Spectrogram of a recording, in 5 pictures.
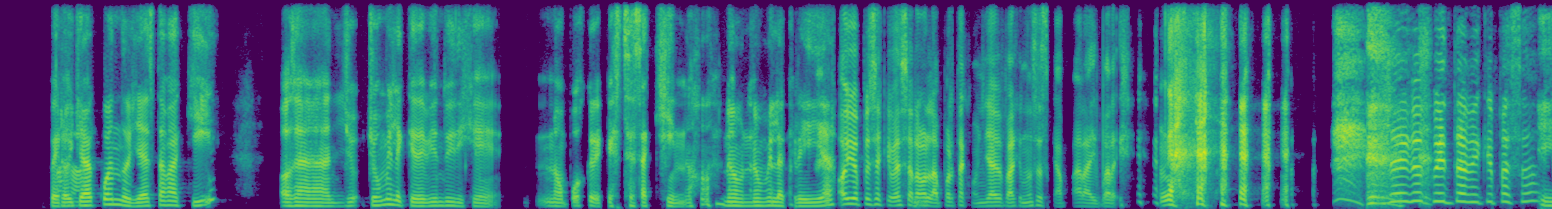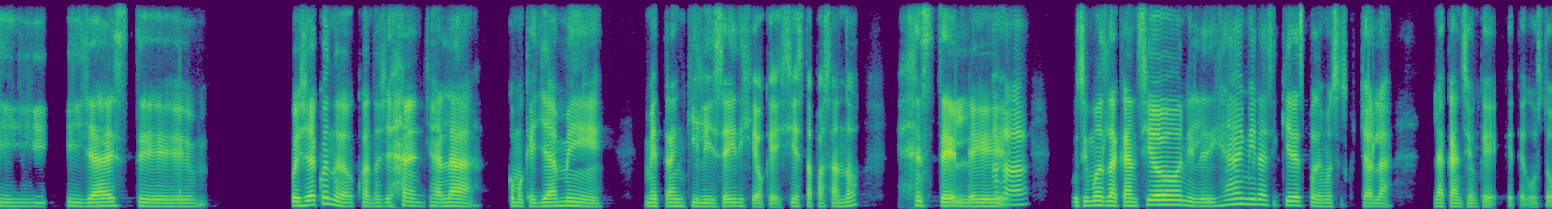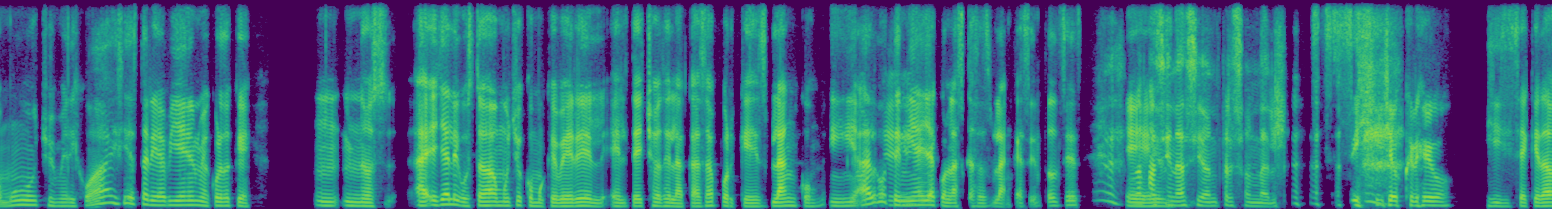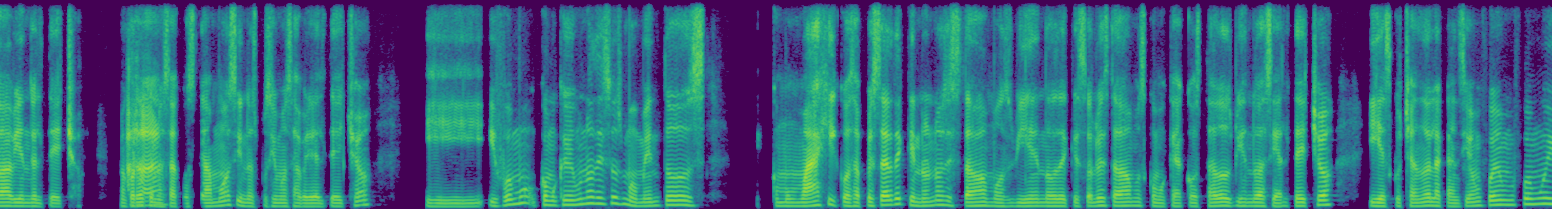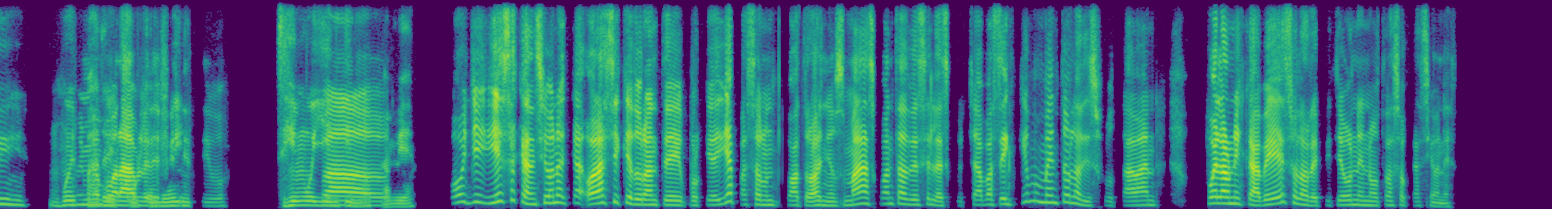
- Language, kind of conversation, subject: Spanish, podcast, ¿Qué canción asocias con tu primer amor?
- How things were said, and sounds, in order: chuckle; laughing while speaking: "¿no?"; laugh; laughing while speaking: "Luego cuéntame, ¿qué pasó?"; laughing while speaking: "ya"; laughing while speaking: "este"; laughing while speaking: "Sí, yo creo"; chuckle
